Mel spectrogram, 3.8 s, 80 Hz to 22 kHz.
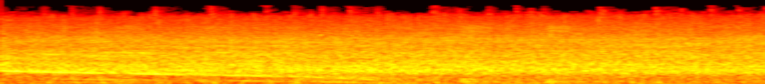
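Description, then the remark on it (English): A large basketball arena crowd at a Golden State Warriors home game against the Memphis Grizzlies roars and cheers loudly and without pause after Steph Curry's 400th three of the season, a dense, sustained wash of voices filling the whole space, with no single speaker standing out. “And listen to the crowd.”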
